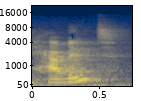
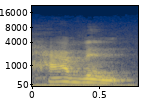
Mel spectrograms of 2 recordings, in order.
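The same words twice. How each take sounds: First: The final T is clearly released. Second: The final T is held back, not released. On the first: "em vez de haven't" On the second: "eu estou a ponto de dizer o T, mas não o digo"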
